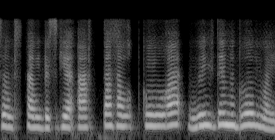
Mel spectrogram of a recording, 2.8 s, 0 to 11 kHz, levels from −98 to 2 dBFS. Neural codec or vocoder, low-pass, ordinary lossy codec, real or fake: codec, 16 kHz, 0.5 kbps, FreqCodec, smaller model; 7.2 kHz; none; fake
